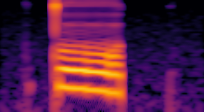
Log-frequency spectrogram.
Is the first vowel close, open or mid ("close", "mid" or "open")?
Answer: mid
